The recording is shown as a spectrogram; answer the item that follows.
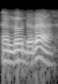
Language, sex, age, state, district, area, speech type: Assamese, male, 18-30, Assam, Sivasagar, rural, conversation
